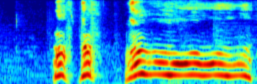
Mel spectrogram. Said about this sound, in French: des chiens qui commencent à japper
